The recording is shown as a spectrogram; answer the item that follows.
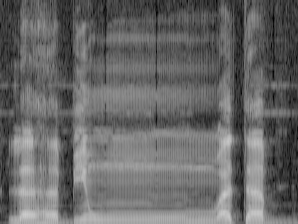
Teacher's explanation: You have to put a bit of noon, okay, of ghunna. It's called idgham with ghunna.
